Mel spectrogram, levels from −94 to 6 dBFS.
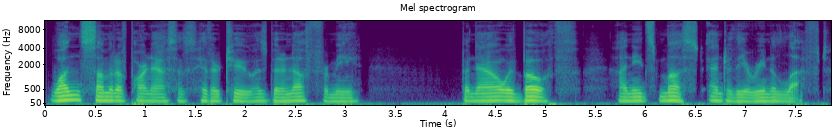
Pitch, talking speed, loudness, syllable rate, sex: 110 Hz, 160 wpm, -19 LUFS, 4.8 syllables/s, male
